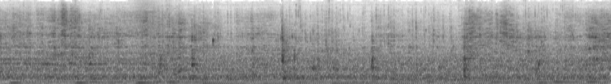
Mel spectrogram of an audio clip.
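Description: A stainless steel ladle stirring sugar water in a stainless steel pot: a steady swish of liquid with a few light clinks of metal on the pot, as a pound of table sugar is dissolved into the warming water. A faint steady low hum runs beneath it.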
